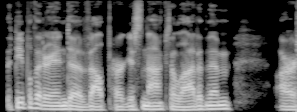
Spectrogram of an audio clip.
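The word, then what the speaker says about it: Walpurgis: wall or V of Val Pergus is obviously the same as Belle VB switch like it's spelled with a W. They pronounce it as a V and V switches with B.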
